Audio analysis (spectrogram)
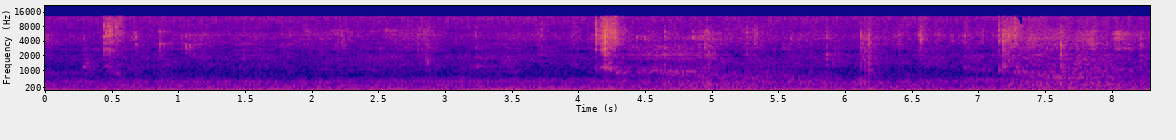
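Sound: chewing popcorn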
